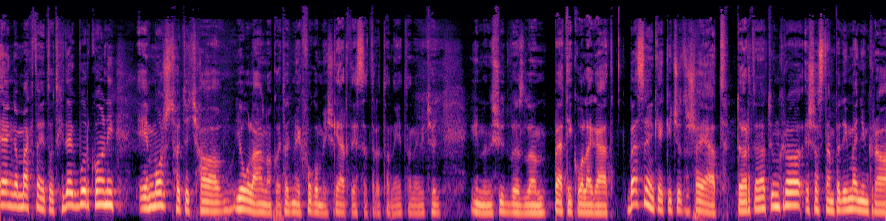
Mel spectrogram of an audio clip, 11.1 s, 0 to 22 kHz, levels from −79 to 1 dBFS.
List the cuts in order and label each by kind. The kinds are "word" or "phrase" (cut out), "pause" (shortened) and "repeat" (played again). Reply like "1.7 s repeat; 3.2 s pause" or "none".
1.9 s word; 3.5 s phrase; 4.2 s word

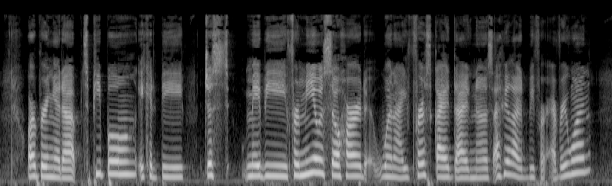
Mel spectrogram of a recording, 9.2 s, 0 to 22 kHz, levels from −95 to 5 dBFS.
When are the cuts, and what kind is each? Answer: 2.9 s pause

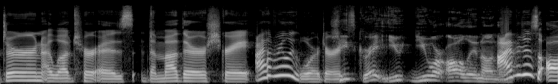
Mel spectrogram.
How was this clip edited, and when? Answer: 2.2 s word; 3.0 s word

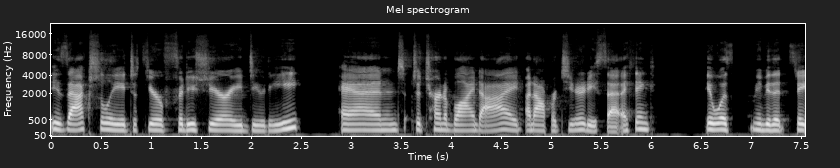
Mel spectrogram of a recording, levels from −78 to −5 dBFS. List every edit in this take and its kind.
0.9 s word; 3.6 s word; 4.7 s word

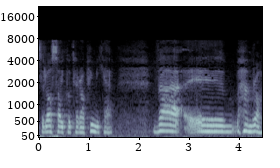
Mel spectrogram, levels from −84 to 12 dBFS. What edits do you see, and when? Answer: none

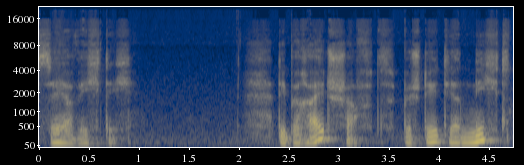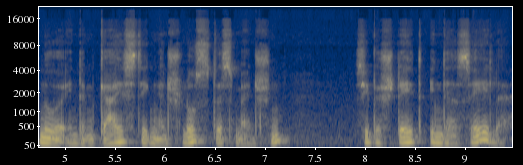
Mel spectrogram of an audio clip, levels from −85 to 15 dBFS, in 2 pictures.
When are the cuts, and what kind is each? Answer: none

